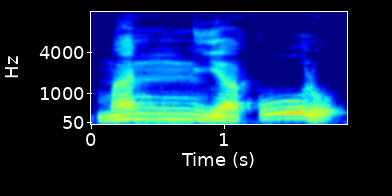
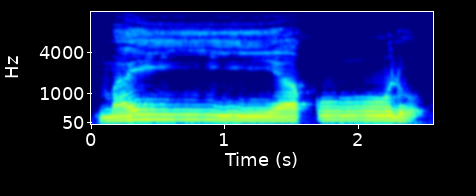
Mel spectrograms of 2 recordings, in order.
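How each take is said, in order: First: The n is pronounced clearly before the y. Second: The n merges into the following y sound. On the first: "Dalam lafadznya ditulis man yaqulu" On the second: "Contohnya may yaqulu"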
